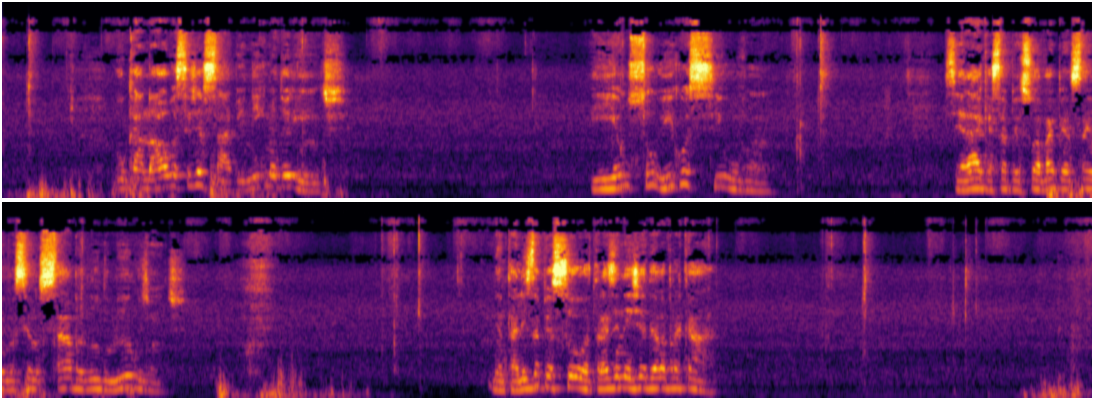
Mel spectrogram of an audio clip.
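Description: Playing cards are set down softly on a table one by one.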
